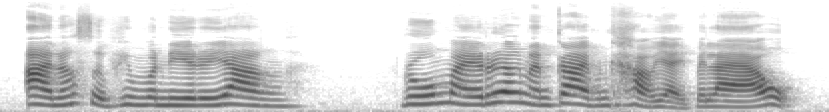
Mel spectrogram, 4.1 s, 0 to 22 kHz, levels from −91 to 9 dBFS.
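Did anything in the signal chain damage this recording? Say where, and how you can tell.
No, nothing in the signal chain damaged this audio.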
